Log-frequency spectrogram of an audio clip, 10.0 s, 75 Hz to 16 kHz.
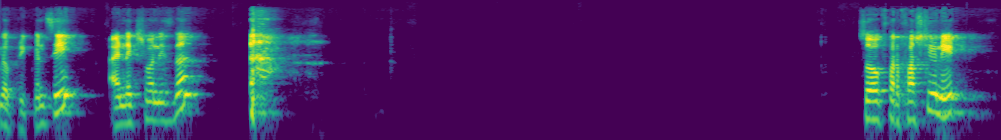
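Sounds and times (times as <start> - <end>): man coughing: 2.5 - 3.3.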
